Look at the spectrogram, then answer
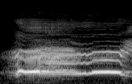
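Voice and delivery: loud high-pitched screech noise; imitated car screech. Friend imitating the Explorer slamming in, loud screech. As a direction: screech like skidding tyres.

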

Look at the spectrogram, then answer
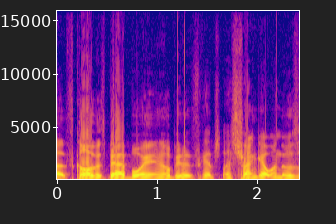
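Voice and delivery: ordinary talk

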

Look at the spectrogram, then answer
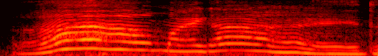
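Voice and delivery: high, long drawn-out exclamation; exasperated wail. Real, not acted. Girl venting about her stolen first kiss, exasperated wail. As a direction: stretch it out in a rising-then-falling cry.

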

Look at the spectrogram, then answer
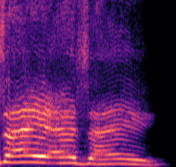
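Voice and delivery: high, hearty mock greeting, easing off; Billy Connolly. Famous comedian turning round to two fans, hailing them. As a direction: answer a stranger's call as the famous comedian. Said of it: "He goes".

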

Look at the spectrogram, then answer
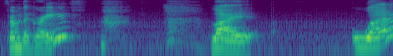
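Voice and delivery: shocked disbelief. Retold or imitated. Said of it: "And they're like".

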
